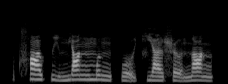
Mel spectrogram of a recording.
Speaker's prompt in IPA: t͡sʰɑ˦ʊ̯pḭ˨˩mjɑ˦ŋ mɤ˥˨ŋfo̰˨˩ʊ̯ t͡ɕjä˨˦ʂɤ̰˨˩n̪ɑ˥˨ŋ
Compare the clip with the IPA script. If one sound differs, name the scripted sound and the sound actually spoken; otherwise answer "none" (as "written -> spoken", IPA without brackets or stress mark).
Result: none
